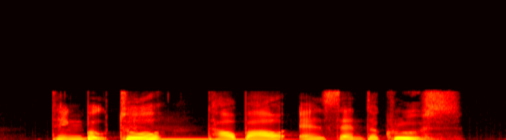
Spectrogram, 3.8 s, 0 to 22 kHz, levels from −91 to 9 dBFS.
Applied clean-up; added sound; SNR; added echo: none; Guitar; 14 dB; none.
